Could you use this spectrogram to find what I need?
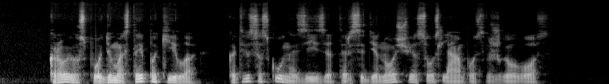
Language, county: Lithuanian, Marijampolė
